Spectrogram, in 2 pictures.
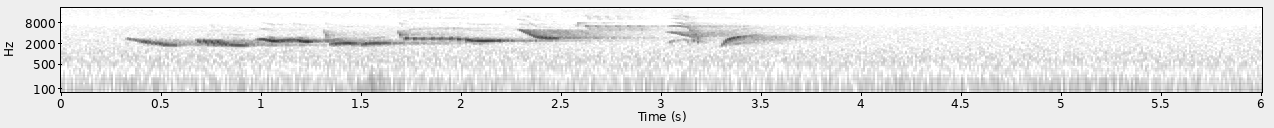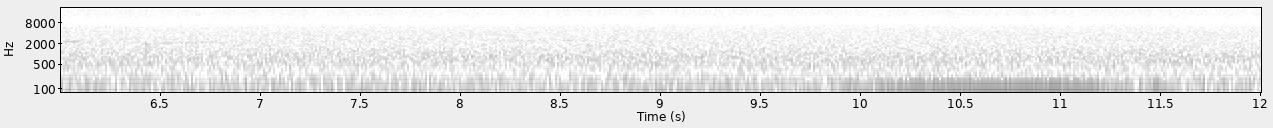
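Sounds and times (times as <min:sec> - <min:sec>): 
Common blackbird singing: 0:00.4 - 0:03.6.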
